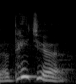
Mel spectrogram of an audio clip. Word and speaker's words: arpeggio: Arpeggio.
